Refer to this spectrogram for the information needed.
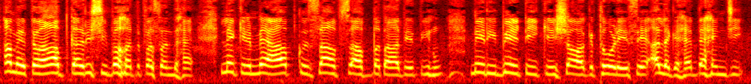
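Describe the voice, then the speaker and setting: A sensible middle-aged family elder played by a woman, fairly high in pitch and closely recorded without echo. The delivery is cautioning and matter-of-fact, in cartoon drama style. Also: steady tone, unhurried, hardly any pauses, darkish tone, close to an everyday voice.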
